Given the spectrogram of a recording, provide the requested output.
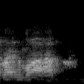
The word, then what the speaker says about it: Renoir: It's pronounced Renoir.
